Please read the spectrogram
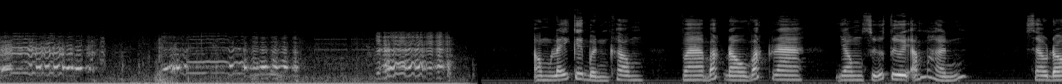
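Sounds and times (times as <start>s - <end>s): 
female goat bleating in the back of a vehicle: 0.0s - 3.1s, 3.8s - 4.6s
steady low hum: 0.0s - 10.6s
speech: 5.4s - 9.7s, 10.3s - 10.6s.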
